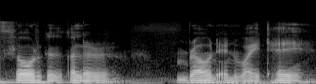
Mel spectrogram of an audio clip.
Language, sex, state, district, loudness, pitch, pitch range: Hindi, male, Arunachal Pradesh, Papum Pare, -18 LUFS, 90 Hz, 90-95 Hz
